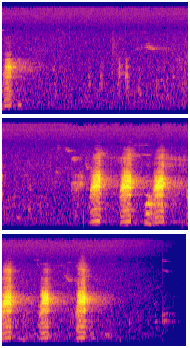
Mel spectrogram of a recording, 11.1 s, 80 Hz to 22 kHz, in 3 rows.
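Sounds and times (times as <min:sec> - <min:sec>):
mallard giving harsh nasal quacks: 0:00.0 - 0:00.5, 0:01.7 - 0:02.6, 0:05.2 - 0:09.5.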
